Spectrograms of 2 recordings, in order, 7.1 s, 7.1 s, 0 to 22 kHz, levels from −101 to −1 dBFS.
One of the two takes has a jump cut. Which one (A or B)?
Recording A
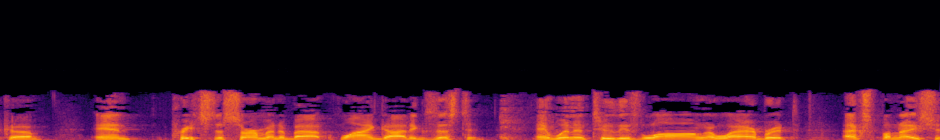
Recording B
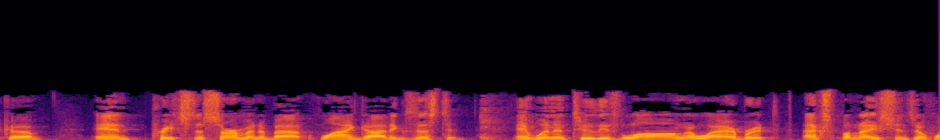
B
